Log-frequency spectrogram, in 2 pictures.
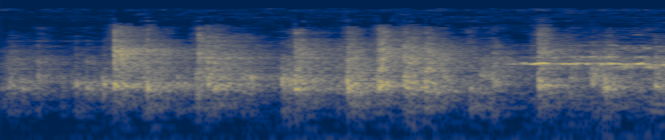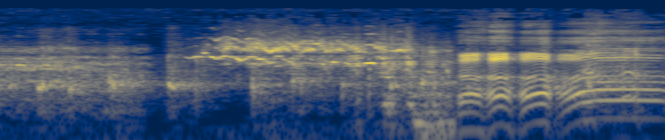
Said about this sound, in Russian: хорошая лошадь.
